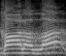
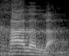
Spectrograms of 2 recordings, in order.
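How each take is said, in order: First: The first word begins with a deep 'q' sound. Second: The first word begins with a raspy 'kh' sound. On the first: The speaker calls it right. "instead of saying Qal Allah" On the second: The speaker calls it wrong. "we say Khal Allah"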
